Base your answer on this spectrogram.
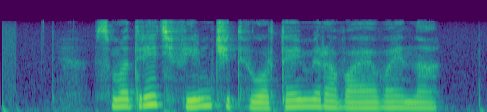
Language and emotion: Russian, neutral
